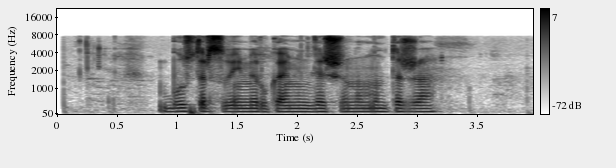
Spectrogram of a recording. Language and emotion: Russian, neutral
